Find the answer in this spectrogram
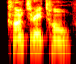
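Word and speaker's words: crouton: oh and the conton that's French conton the p is silent conton yeah I don't know when was the last time I had a cont tone but like I say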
